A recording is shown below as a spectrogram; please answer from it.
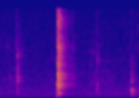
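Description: A faint click, then one sharp, loud clack a little under a second in, as a plastic eyeshadow palette case is handled.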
